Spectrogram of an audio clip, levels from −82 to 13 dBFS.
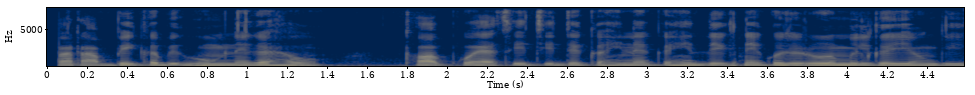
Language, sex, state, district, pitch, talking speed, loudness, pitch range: Hindi, male, Bihar, East Champaran, 150 Hz, 275 wpm, -30 LUFS, 135-160 Hz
